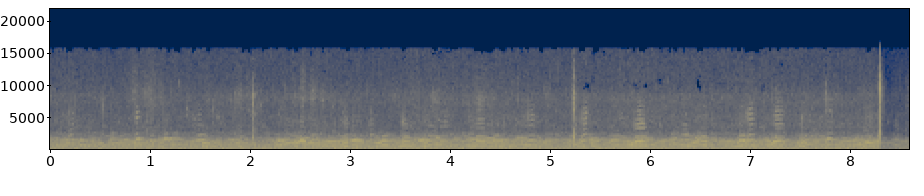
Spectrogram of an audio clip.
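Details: Canada geese pour in to land on a Manitoba river at dusk during October 2018 migration. A thick chorus of honks continues throughout, with a few sharp clicks and a sudden knock near the end.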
